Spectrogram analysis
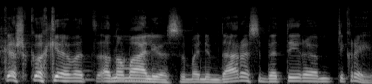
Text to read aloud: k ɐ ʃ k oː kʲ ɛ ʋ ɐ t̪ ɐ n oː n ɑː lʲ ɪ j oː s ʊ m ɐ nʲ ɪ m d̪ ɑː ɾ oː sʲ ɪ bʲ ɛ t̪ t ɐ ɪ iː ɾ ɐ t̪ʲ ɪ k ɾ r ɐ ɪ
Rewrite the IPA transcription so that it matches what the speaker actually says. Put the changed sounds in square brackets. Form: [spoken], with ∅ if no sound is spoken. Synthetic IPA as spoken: k ɐ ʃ k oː kʲ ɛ ʋ ɐ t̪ ɐ n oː [m] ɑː lʲ ɪ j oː s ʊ m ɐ nʲ ɪ m d̪ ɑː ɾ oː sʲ ɪ bʲ ɛ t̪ t ɐ ɪ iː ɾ ɐ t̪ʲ ɪ k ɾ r ɐ ɪ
